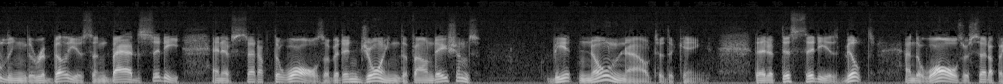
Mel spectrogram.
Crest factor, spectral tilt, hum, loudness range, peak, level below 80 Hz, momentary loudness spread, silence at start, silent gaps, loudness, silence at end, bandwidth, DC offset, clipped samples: 18 dB; -5.5 dB/octave; none; 2 LU; 0 dBFS; -40 dBFS; 9 LU; 0 s; none; -19 LUFS; 0 s; over 20 kHz; 0.4%; under 0.1%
